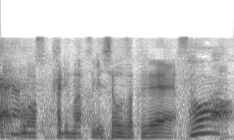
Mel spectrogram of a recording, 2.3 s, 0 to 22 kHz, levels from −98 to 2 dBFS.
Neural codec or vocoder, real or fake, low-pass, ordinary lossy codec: codec, 16 kHz in and 24 kHz out, 0.6 kbps, FireRedTTS-2 codec; fake; 7.2 kHz; none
